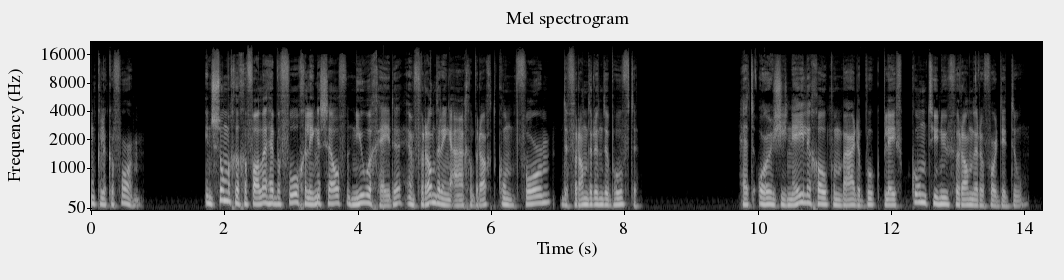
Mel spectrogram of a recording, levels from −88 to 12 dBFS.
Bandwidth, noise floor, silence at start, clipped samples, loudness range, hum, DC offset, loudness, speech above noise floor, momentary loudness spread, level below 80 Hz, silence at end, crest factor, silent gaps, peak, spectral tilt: 17.5 kHz; -72 dBFS; 0 s; under 0.1%; 4 LU; none; under 0.1%; -21 LUFS; 51 dB; 7 LU; -56 dBFS; 0.25 s; 18 dB; none; -4 dBFS; -6 dB/octave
